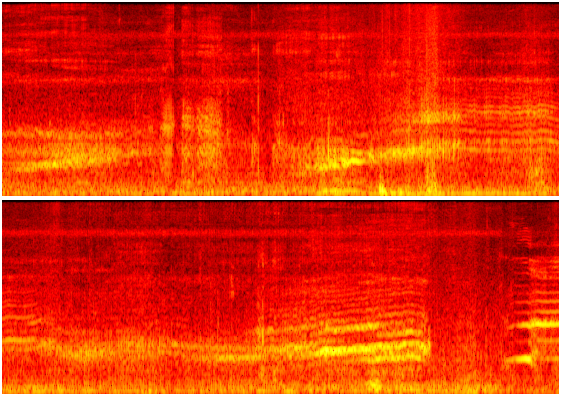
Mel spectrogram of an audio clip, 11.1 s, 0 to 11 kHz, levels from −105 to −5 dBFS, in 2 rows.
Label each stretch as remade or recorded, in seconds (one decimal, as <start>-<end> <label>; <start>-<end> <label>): 0.0-6.3 recorded; 6.3-10.1 remade; 10.1-11.1 recorded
